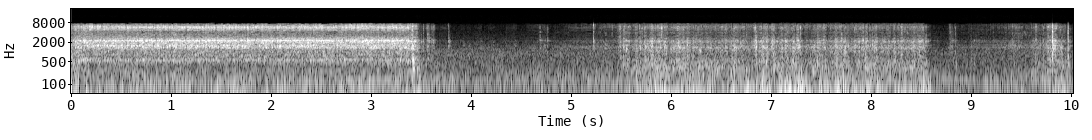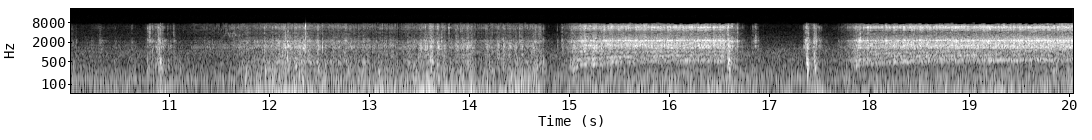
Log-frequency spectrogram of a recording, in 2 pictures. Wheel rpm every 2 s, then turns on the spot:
70, 50, 0, 20, 10, 0, 10, 20, 40, 60.
6-8 12-14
